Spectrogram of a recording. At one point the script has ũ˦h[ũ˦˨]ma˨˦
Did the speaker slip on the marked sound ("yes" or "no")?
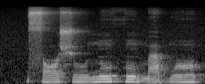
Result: no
